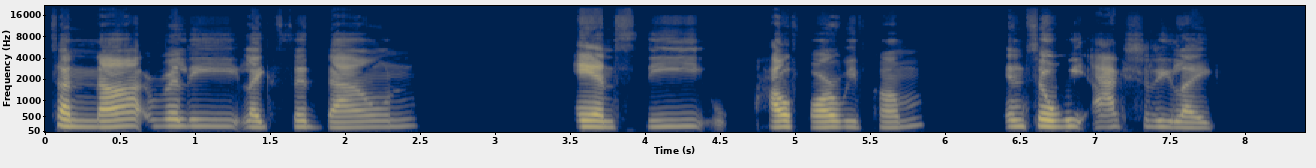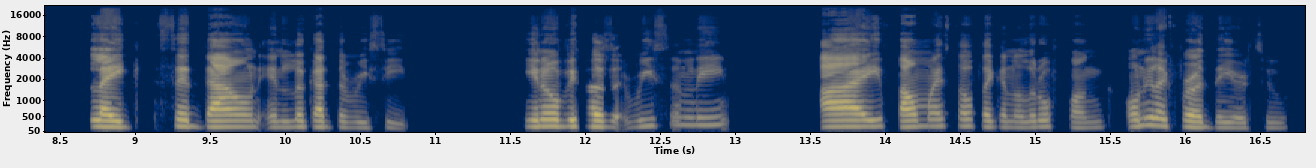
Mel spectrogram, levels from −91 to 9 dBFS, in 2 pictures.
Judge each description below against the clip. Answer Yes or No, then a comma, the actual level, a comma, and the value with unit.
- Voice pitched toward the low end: No, high, 190 Hz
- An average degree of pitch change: No, narrow, 2.0 semitones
